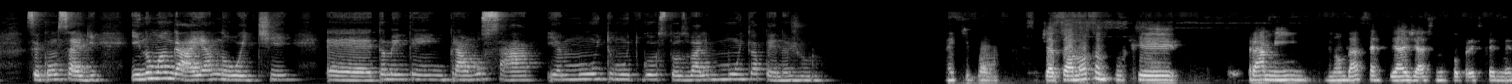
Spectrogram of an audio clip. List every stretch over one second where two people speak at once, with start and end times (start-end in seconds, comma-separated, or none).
none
